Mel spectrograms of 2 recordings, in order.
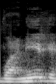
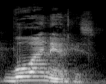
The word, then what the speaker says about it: Boanerges: Quizás es un poquito complicado, ya muchas personas, Boanerges, Boanirges, no, es Boanerges.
